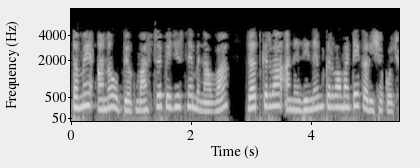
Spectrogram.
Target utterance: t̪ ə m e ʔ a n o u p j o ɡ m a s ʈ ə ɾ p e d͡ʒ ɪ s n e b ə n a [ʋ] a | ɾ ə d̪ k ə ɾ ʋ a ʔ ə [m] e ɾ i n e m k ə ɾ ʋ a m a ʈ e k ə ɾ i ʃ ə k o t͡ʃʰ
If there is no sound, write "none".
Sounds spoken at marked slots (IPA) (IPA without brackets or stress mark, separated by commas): ʋː, n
